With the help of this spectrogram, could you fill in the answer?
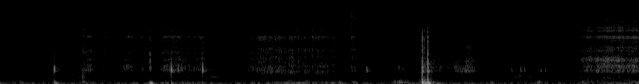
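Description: A black pen tip is dragged along the stitched edge of a piece of tan pebble-grain leather, held by fingertips, drawing a second line. It makes quiet, dry scratching and scraping strokes in bursts, with a few sharper ticks and a louder stroke near the end.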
